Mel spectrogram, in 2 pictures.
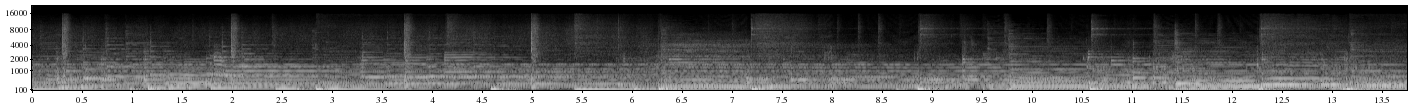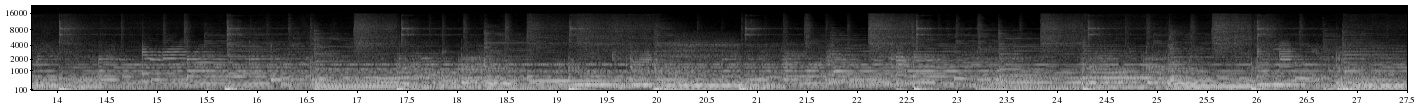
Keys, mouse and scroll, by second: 1.9-2.4 scroll up 7, 5.3-27.5 drag.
